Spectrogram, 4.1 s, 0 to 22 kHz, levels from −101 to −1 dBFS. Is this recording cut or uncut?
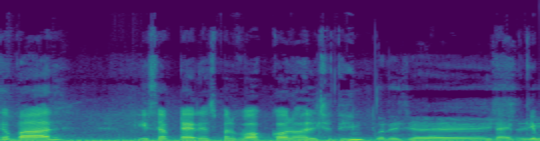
cut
